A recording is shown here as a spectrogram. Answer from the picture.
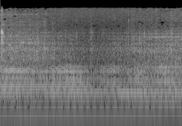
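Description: Electric drive motor and gears of a Maisto Tech Baja Beast RC buggy whining at a steady pitch as it drives under throttle.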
